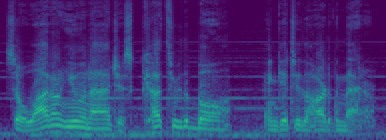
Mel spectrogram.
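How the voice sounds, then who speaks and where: Guy doing a low voiced security guard from a video game, blunt n wry, protective old hand. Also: brisk, soft background music, close to an everyday voice. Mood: blunt, skeptical.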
